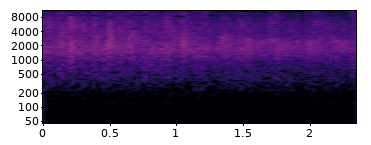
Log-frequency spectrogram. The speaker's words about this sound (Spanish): Vamos a darle un fuerte aplauso a los que vinieron por primera vez. ¿Vale? Gracias.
